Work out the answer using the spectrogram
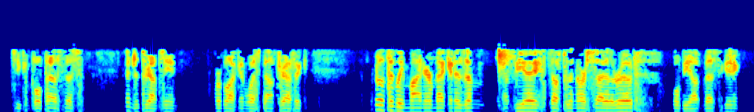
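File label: Incident Tactical, scanner audio recording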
